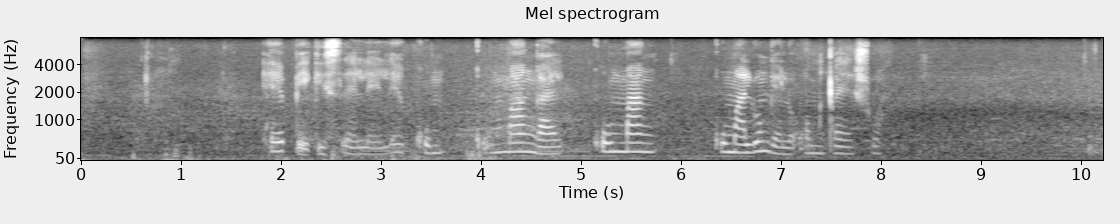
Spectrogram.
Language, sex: Xhosa, female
